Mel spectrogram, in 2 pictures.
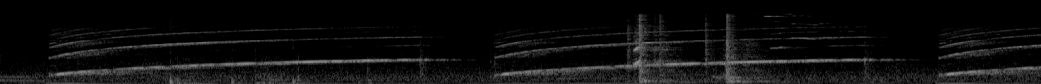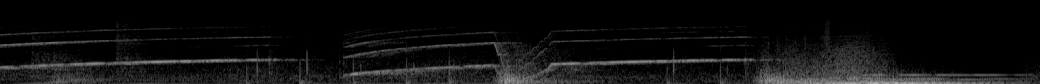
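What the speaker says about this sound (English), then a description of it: "please turn off that alarm since that's your job" An alarm wails in the Life is Strange video game, a rising siren-like sweep repeating about every five seconds. It is moderately loud and steady, with a few sharp clatters and a noisy burst near the end.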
